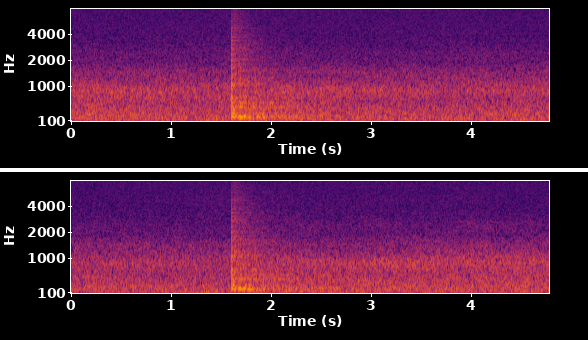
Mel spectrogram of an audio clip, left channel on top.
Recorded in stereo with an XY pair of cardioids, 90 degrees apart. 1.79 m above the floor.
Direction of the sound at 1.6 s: 15° left.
